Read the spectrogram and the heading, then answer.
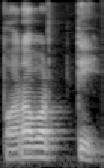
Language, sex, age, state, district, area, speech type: Odia, male, 45-60, Odisha, Balasore, rural, read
